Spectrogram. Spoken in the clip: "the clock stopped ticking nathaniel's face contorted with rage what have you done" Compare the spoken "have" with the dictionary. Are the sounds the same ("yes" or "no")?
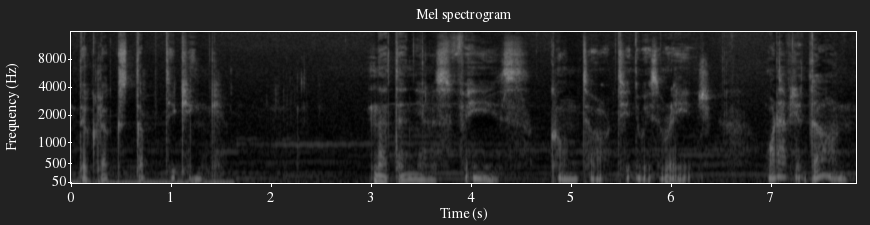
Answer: yes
